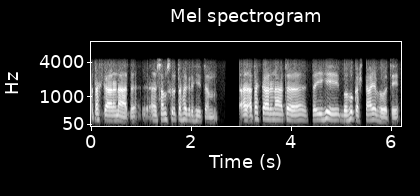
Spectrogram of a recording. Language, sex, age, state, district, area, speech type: Sanskrit, male, 30-45, Karnataka, Uttara Kannada, urban, conversation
